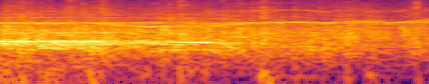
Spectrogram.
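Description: An audience gives warm applause to welcome a singer joining an interview program, a loud, dense, continuous clapping that tapers off slightly toward the end.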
